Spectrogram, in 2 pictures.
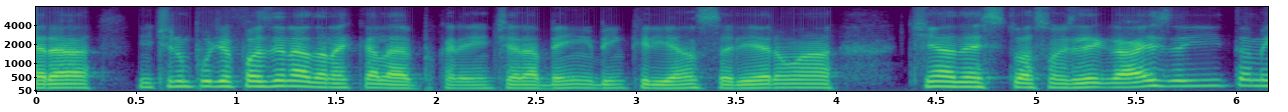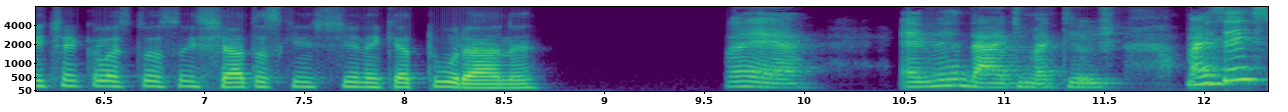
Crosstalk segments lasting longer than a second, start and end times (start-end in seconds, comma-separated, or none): none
